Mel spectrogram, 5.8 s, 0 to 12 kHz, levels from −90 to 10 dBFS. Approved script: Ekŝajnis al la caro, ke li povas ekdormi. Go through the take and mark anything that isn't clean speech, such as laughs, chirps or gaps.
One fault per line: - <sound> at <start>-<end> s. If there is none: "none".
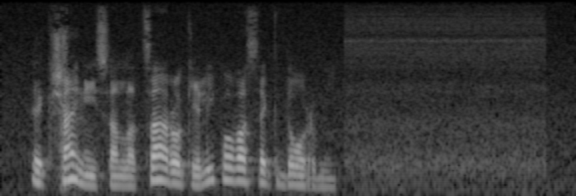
none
